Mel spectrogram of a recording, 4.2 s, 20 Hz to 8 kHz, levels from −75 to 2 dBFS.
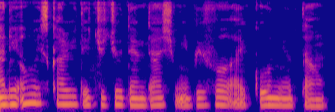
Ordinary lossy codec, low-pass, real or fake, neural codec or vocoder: none; none; real; none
